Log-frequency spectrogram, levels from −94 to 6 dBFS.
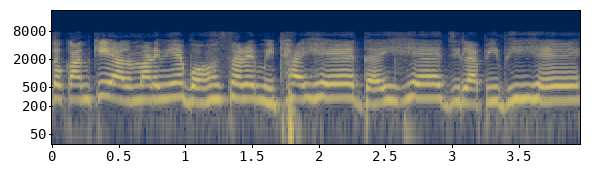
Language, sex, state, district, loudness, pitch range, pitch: Hindi, female, Bihar, Begusarai, -16 LUFS, 260-290 Hz, 280 Hz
